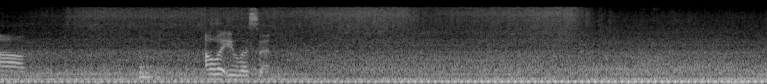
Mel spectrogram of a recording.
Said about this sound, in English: So there's all these chains and pulleys being moved around. It's windy out. Pretty big waves, actually. Some of the biggest we've seen.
